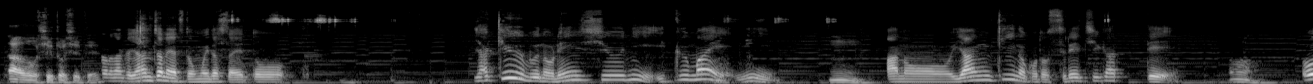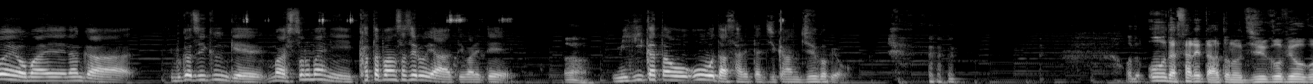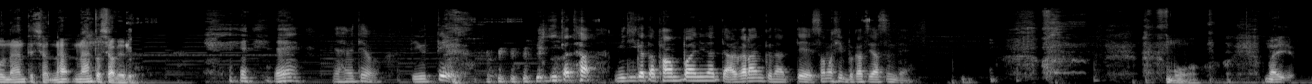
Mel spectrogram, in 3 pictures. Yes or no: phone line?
no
